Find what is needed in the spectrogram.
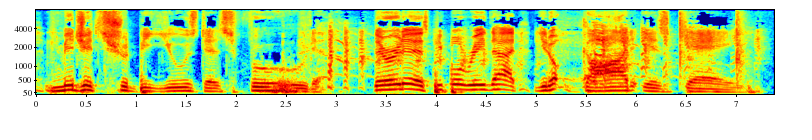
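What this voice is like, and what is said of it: Imitates another person's voice. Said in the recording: “great Jesse Ventura impression”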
